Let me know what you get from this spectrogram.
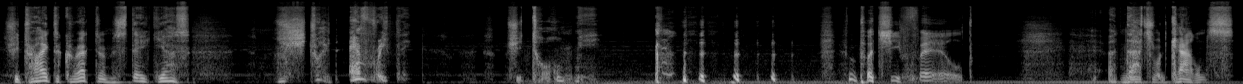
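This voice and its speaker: Raspy, raving, terrified madman. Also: medium pitch, very animated, slow pace, long pauses, sharp tone, full character voice. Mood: grimly reverent. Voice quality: raspy, gravelly. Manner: feverish, lurching from whispers to cries. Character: blinded, terrified, half-mad male asylum prisoner raving of a curse. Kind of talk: dramatic video game voice acting.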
